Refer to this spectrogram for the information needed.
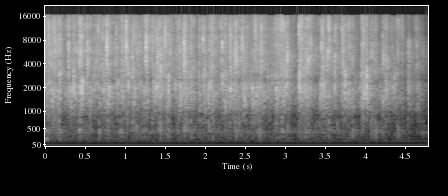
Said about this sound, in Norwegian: Ja, jeg vil gjerne klappe for det.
